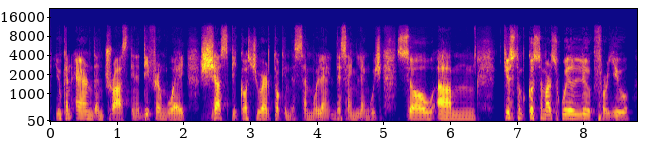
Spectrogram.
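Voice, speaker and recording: Halting man with a Spanish first language. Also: mid-range voice, pushed and bright, dry recording. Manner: halting, many fillers and self-corrections. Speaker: partner program trainer. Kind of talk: webinar sales training talk.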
